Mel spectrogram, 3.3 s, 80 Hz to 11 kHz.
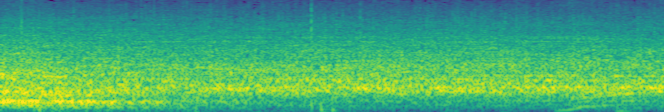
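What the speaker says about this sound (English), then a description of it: "The sound of this crowd is deafening, and he's asking for more." Wrestling arena crowd in the WWE 2K24 video game roars steadily, a continuous wall of cheering noise held at even loudness from start to finish with no talk over it.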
